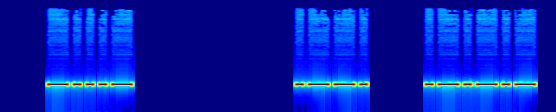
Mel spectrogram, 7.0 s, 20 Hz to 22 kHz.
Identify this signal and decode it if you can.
Morse code, heard as a keyed tone, about 15 wpm, spaced as for 8 wpm, 1000 Hz. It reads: <BT> P.
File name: qotdfiles / 8wpm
